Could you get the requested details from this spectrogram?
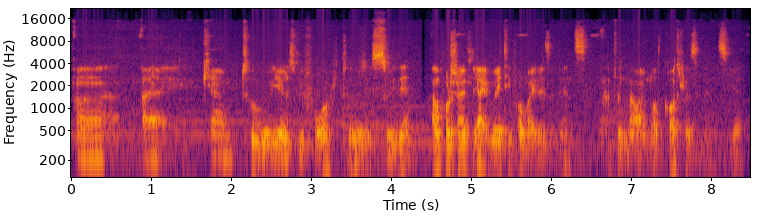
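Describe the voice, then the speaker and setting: Gravelly man. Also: fairly low pitch, fairly even intonation, music in the background, poor audio. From Afghanistan. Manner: halting, searching for words. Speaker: interviewee, asylum seeker. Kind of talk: personal testimony.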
